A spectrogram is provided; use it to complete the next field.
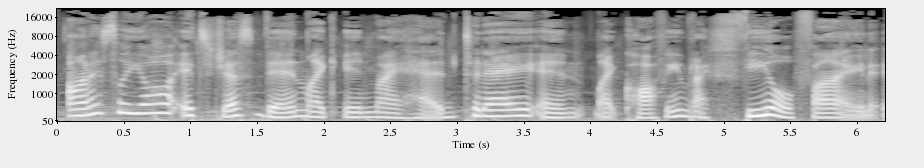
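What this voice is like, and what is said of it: Hoarse, recovering voice. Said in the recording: “my voice is almost back ... It's just my voice doesn't sound fine.”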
